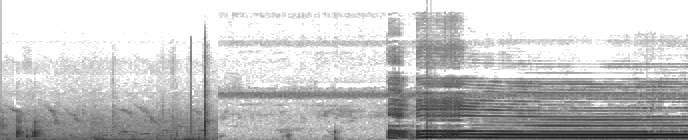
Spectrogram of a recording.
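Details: Pelung chicken from Cianjur, West Java, Indonesia: after clattering handling noises and a short quiet gap, a loud crow begins abruptly and holds as a steady, pure, sustained tone to the end.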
